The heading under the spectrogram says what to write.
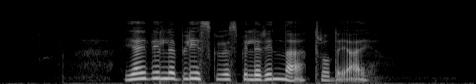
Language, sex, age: Norwegian, female, 45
